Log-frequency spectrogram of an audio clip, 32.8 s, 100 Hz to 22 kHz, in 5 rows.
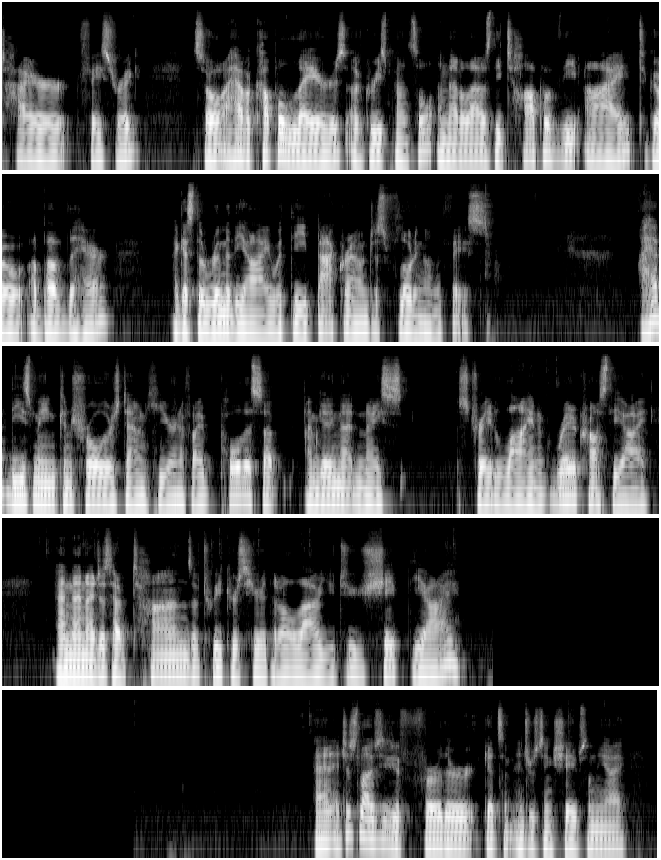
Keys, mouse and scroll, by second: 0.0 shift+middle click, 0.0 click, 1.4 scroll down 1, 1.6 shift+middle click, 1.9 scroll up 1, 2.0 scroll down 3, 2.2 middle click, 2.7-3.0 scroll up 4, 3.0 middle click, 4.2 g, 11.7 KP_1, 13.2 click, 13.8-14.3 scroll down 3, 14.3 shift+middle click, 14.4 scroll up 2, 14.9 g, 18.8 click, 19.5 g, 20.8 click, 21.5 g, 22.5 click, 24.4 click, 25.1 g, 27.0 click, 27.8 click, 28.5 g, 30.0 g, 31.1 click, 31.8 g, 32.6 shift+middle click, 32.7 scroll up 5.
